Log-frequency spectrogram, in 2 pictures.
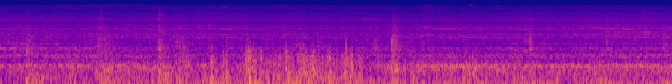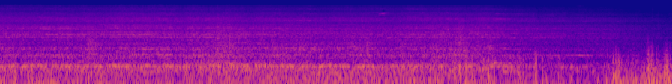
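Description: A train running on the rails: a continuous rumble with a steady hum and a few sharp clacks in the first five seconds.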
